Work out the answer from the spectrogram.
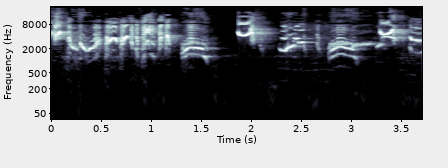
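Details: Kacer, the oriental magpie-robin, sings energetically: dense, rapid mix of rising and falling whistles, harsh scratchy notes and slurred chirps in quick bursts with brief gaps, a song meant as filler material for training other songbirds.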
